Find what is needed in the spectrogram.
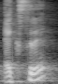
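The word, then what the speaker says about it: X-ray: करेंगे आ रहा है एक्स एक्चुअल में कंसोनेंट है लेकिन यह साउंड आपको वाउल दे रहा है एक्स ए स्टार्ट एक्स एक की आवाज आ रही है इसलिए आर्टिकल एन लगेगा क्वेश्चन नंबर 10 शी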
